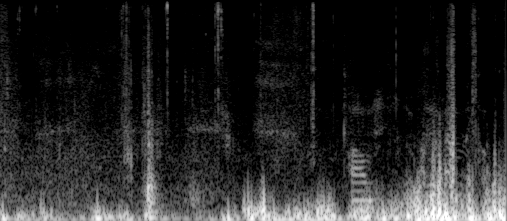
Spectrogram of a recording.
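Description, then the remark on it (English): A car door scrapes against concrete, with sharp clattering and jingling bursts and a rough grinding texture, over steady outdoor background noise and some faint muffled vocal sounds. “My car, my door scraped in the concrete.”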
